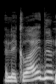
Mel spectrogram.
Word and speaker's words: Ликлайдер: Э, Джозеф Карл Робнет, нет, да, ударение, Ликлайдер.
